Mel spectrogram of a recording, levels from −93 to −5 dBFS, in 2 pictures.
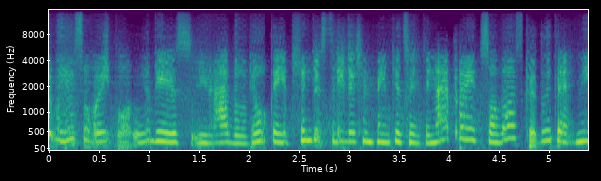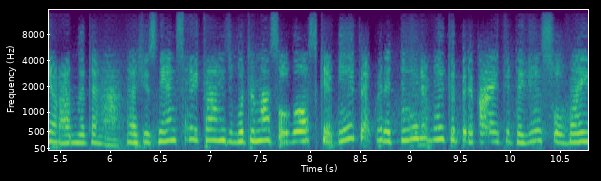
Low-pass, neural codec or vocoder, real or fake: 14.4 kHz; codec, 44.1 kHz, 0.9 kbps, DAC; fake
